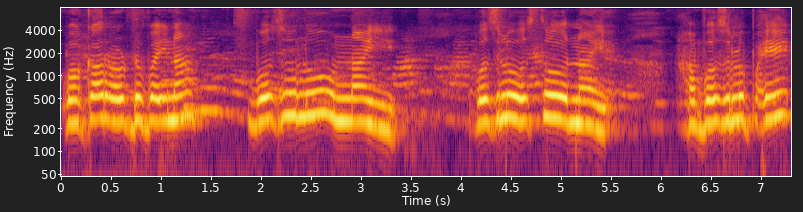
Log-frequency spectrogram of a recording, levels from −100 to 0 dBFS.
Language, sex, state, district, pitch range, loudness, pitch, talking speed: Telugu, female, Andhra Pradesh, Annamaya, 240-280 Hz, -12 LUFS, 255 Hz, 100 wpm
